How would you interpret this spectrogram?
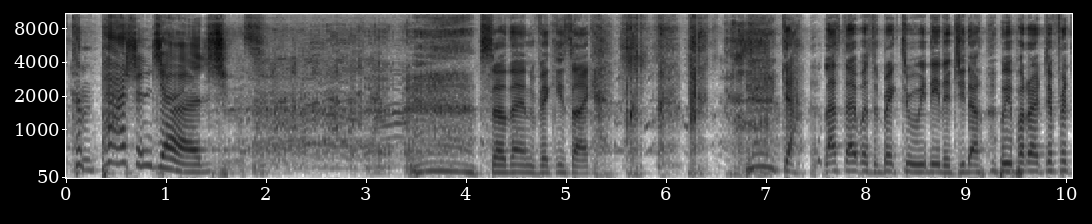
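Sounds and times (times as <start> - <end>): audience laughing: 1.6 - 4.4, 5.0 - 7.6.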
